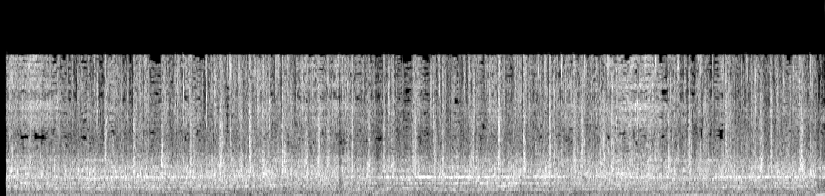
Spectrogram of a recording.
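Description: Music played over a football stadium's public-address system, steady in level, with a dense crackle of fine clicks running through it.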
